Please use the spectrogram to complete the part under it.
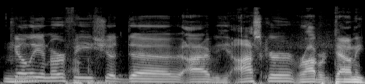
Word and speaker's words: Cillian: Killian Murphy, and I just learned over the weekend that is the way he pronounces his name. – Okay. – I always thought it was Cillian.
